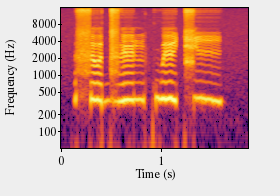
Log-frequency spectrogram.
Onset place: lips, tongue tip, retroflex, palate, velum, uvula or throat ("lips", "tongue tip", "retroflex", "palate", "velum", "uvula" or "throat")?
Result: tongue tip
